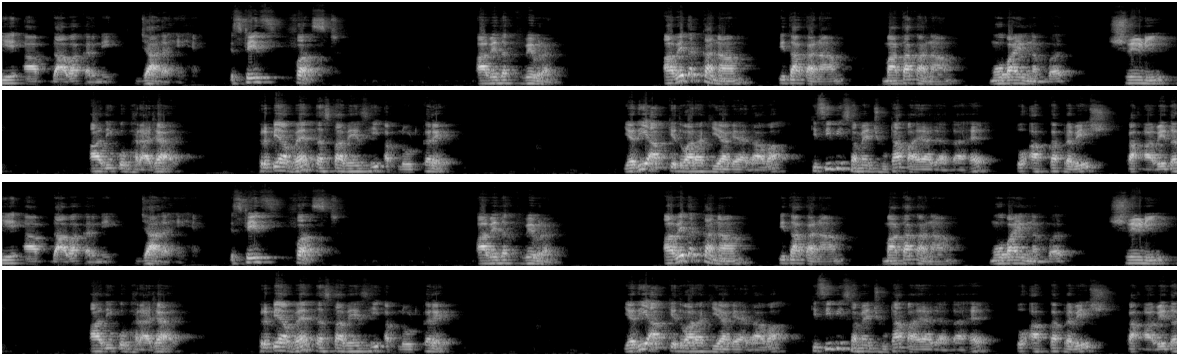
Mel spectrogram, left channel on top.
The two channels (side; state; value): both; normal; correlation 0.86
